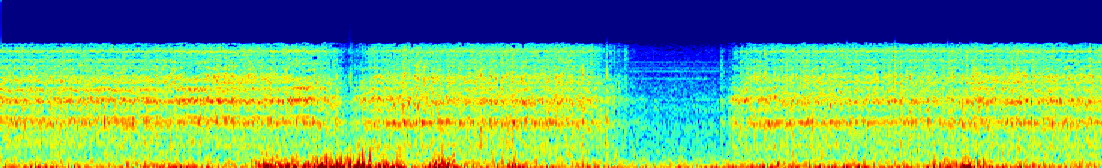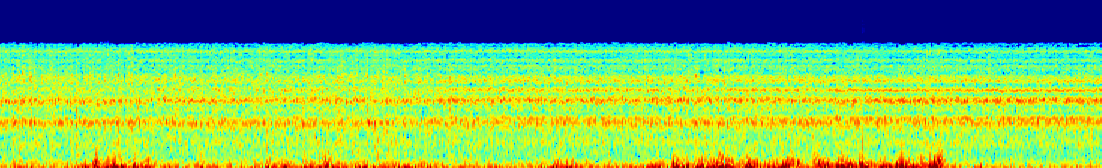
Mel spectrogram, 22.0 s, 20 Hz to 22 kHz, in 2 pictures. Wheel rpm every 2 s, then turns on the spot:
160, 130, 140, 50, 160, 160, 160, 160, 160, 160, 160.
none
